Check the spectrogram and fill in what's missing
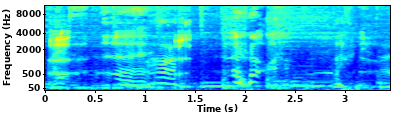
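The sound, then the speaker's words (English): A loud, drawn-out burp, its croaky pitch wobbling up and down, followed by more rough, guttural belching sounds that carry through to the end. “I could only hear our burps.”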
